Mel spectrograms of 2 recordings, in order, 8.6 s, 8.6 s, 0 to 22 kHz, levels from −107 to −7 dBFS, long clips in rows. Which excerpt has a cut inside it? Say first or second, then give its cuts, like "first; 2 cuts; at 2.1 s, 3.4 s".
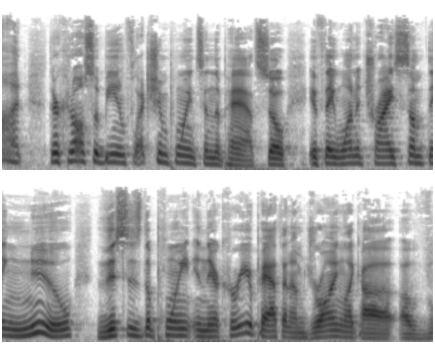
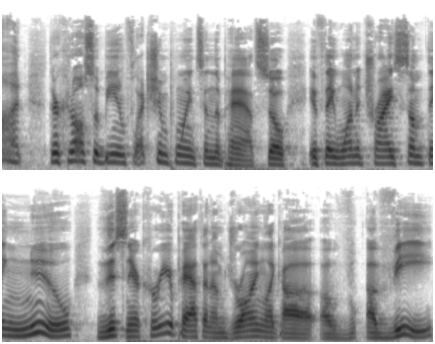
second; 1 cut; at 5.5 s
